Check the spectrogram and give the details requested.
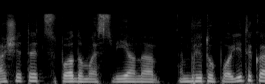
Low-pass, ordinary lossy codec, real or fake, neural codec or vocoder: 10.8 kHz; MP3, 48 kbps; fake; codec, 24 kHz, 0.9 kbps, WavTokenizer, medium speech release version 1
